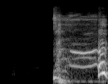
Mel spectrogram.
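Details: A single sudden adult sneeze, a sharp burst of air followed by a short voiced 'choo', heard during a podcast conversation; hosts deny sneezing and attribute it to the producer.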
